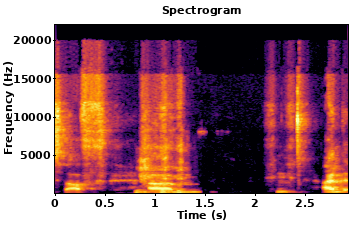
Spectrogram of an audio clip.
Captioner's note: giggles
